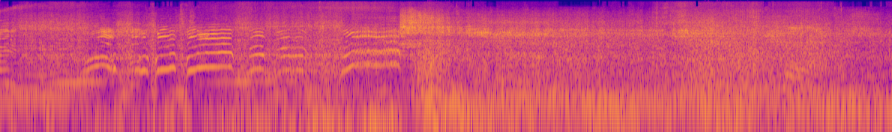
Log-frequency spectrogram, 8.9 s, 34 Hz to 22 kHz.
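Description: An Ariel Atom 4R at full throttle in its boost 3 mode roars close by, its engine pitch climbing sharply through several quick gear changes before settling into a loud, sustained rush of engine and road noise.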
